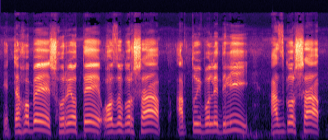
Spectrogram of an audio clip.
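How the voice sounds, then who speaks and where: A man's voice: sits high, fairly even intonation, slow, fairly bright tone, no echo. A man voicing a stern, easily flustered schoolteacher who scolds theatrically in a comedy cartoon.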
